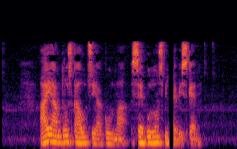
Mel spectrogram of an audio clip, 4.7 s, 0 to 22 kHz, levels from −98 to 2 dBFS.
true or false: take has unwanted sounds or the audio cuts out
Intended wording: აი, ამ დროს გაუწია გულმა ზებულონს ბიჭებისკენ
true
